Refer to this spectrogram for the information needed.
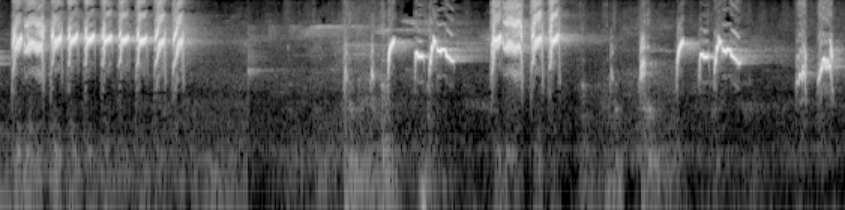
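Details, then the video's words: Black-crested bulbul opening with a fast, evenly spaced run of sharp chirps, then softer hooked whistles and short bright phrases after a quiet gap. "suara burung merbah jambul"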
